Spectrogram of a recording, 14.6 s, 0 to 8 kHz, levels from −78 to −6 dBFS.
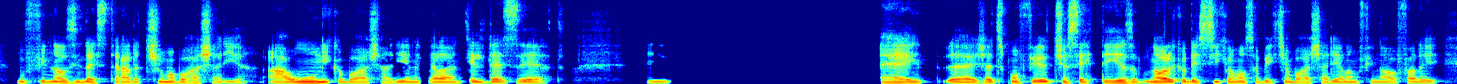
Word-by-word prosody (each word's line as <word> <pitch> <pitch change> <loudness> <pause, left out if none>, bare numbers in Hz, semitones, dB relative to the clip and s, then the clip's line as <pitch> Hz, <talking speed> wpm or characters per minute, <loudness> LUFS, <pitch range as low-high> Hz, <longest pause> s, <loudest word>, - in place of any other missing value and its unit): no 140 -1 -4
finalzinho 145 -1 0
da 135 - +4
estrada 125 0 -1
tinha 125 +1 -2
uma 120 -1 +3
borracharia, 110 -6 -3
a 110 -1 +2
única 125 -1 +4
borracharia 110 0 -2
naquela 105 -1 0
naquele 105 +1 -1
deserto. 100 -1 -1 0.8
E 100 -1 -5 2.1
É 120 -2 +2
e 105 -1 -3 0.2
é 105 -3 +3
já 105 +3 0
desconfiei, 130 +4 0
eu 140 - +5
tinha 145 -1 -1
certeza, 130 -4 +1
na 120 +5 +3
hora 140 +2 +8
que 150 - -11
eu 145 - +3
desci 125 +1 0
que 125 - -4
eu 120 - +1
não 125 +3 +1
sabia 115 -4 -5
que 115 - -16
tinha 115 - -3
borracharia 105 -1 -2
lá 105 0 -1
no 105 - -3
final, 105 0 -4
eu 105 - -3
falei: 105 -2 -3
110 Hz, 160 wpm, -23 LUFS, 105-125 Hz, 2.1 s, hora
